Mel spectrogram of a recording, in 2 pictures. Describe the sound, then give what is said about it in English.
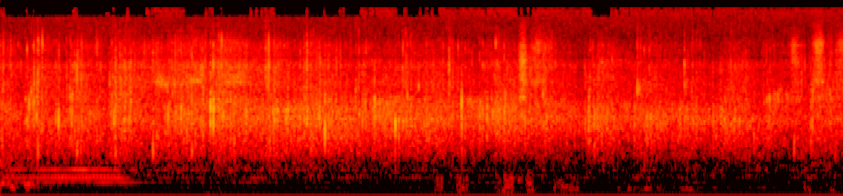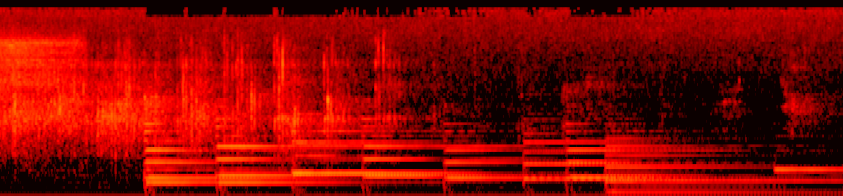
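A crowd on their feet claps for Jesus steadily in dense, crisp bursts. About halfway through, sustained keyboard chords come in, and the clapping carries on beneath the music. “Oh, clap for Jesus very well.”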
